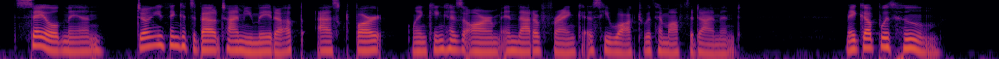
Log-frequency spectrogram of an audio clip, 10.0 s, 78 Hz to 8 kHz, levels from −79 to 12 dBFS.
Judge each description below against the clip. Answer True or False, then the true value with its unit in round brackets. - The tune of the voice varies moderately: True (3.0 semitones)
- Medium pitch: True (150 Hz)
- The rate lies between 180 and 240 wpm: True (200 wpm)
